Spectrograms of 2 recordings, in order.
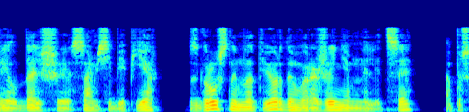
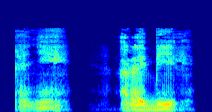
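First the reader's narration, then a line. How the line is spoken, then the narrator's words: Hoarse, trusting voice. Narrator (Russian): сказал хриплым, доверчивым голосом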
